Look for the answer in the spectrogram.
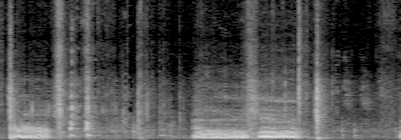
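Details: A rooster calling a hen to lay an egg on top of a tarp gives low, soft, throaty crooning calls in two drawn-out bursts, with faint clicks and taps between them.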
